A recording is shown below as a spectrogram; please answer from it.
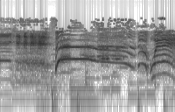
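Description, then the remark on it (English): A child crying loudly because everyone is making fun of him for having a girlfriend, in long, strained wails, the pitch sliding up and sagging, briefly breaking for a breath before another rising sob. “Jeffy, why are you crying?”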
